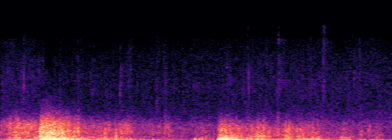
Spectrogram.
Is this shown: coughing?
no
